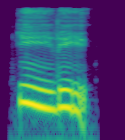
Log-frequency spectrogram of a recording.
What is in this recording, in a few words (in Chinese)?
"毅力", Chinese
